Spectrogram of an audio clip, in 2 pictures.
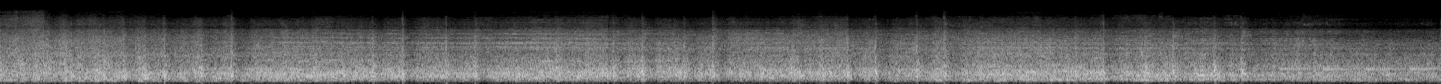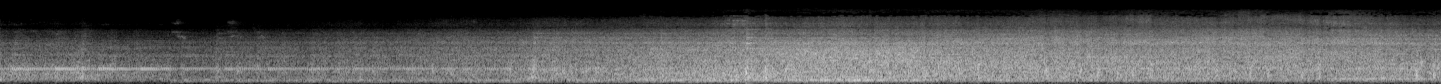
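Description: Steam-hauled train passing close by, the tender and coaches of the C58 locomotive clattering over the rail joints. Partway through, a level-crossing warning signal gives a steady tone. After a short lull a second train, a red JR electric train, passes with its wheels clacking.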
